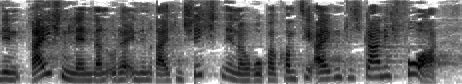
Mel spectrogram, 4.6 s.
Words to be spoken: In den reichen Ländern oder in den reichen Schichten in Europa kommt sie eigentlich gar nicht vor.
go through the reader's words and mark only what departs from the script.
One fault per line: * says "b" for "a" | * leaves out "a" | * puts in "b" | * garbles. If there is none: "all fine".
all fine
